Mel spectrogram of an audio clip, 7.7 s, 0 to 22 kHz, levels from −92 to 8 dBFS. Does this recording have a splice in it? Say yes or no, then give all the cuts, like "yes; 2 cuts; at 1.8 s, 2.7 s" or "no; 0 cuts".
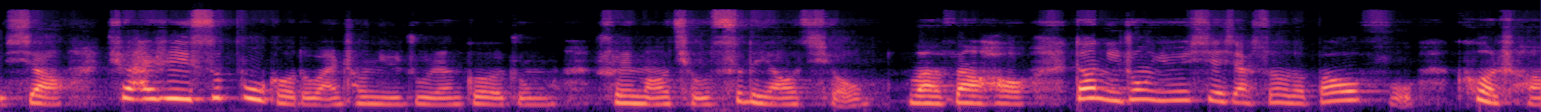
yes; 1 cut; at 4.4 s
